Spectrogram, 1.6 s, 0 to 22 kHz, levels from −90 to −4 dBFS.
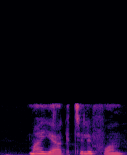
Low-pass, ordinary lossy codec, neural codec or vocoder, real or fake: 7.2 kHz; MP3, 64 kbps; none; real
